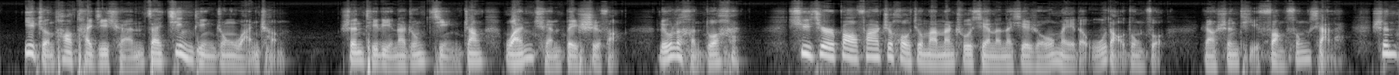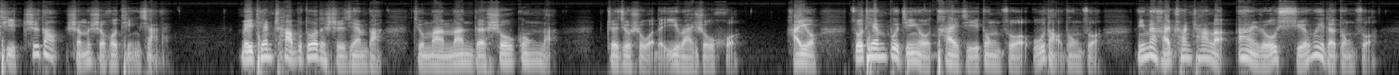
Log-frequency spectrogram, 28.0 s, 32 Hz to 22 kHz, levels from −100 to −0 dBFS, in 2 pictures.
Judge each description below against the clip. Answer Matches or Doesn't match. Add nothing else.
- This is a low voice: Matches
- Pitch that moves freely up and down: Matches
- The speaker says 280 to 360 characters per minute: Doesn't match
